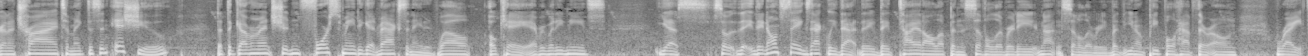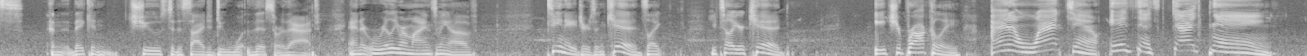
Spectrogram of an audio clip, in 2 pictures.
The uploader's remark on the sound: podcasts live from Cafe Anyway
